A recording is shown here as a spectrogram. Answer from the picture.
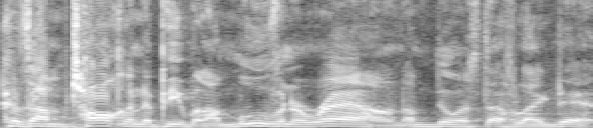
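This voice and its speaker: A man talks at a fairly quick pace with ordinary pitch variation. Noticeable background noise and audible room echo come through on the recording. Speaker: former football player and coach. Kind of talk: casual chat.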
